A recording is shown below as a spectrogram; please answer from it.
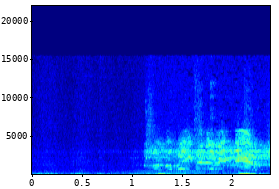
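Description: A person's high-pitched laughter breaking out about a second in, over a short spoken word.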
